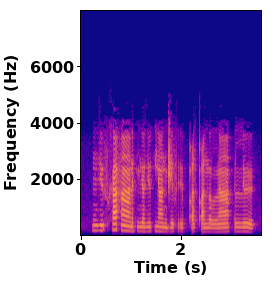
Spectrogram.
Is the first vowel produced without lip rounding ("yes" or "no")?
no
